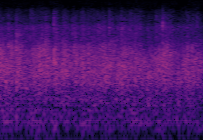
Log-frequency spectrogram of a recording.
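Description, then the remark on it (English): Steady audience applause, a dense wash of many hands clapping at an even, moderate loudness throughout, with no voices rising above it. “I thought you clap for that.”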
